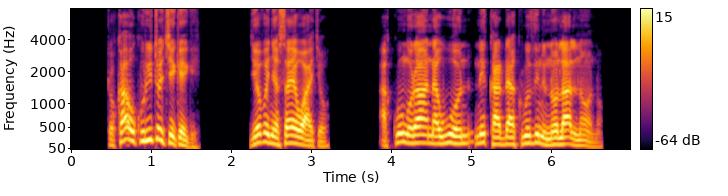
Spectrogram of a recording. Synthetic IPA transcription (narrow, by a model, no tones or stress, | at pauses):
tɔkaɔkuɾitot͡ʃɪkeɡɪ̰ | d͡ʒehovaɲasajɛwat͡ʃɔ | a̰kwoŋoɾanawonːɪkardakɾwod̪inɪnɔlalnɔnɔ̰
